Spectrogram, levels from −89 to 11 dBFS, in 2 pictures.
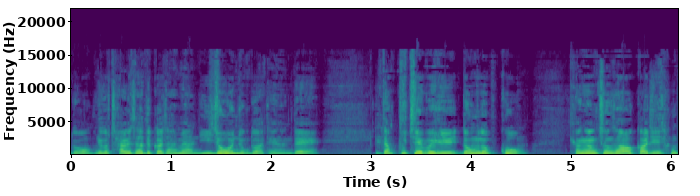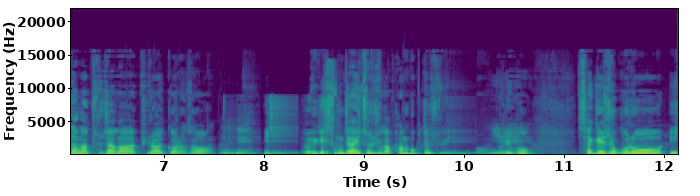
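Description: A speech recording with AAC frame loss and concealment in two places. From 7.65 to 8.78 s, about 0.55 s of lost audio is scattered over 1.1 s, the longest run about 0.3 s. From 9.86 to 10.27 s, 0.26 s is lost. The decoder rebuilt the gaps from the last good spectrum, so the sound turns smeared and phasey and sags in level instead of snapping to silence with clicks as a plain dropout would.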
